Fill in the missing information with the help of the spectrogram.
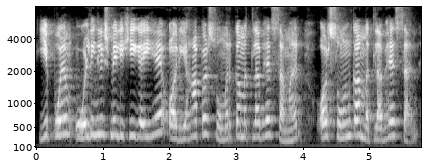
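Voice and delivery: ordinary delivery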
